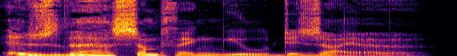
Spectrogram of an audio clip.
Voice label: Tuskarr Male Vendor; Warrior

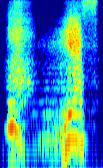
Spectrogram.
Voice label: Gnome Female Greeting; Death Knight

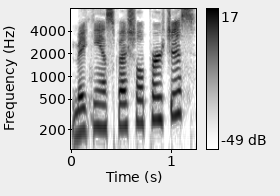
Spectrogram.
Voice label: Gnome Male Young NPC Vendor

